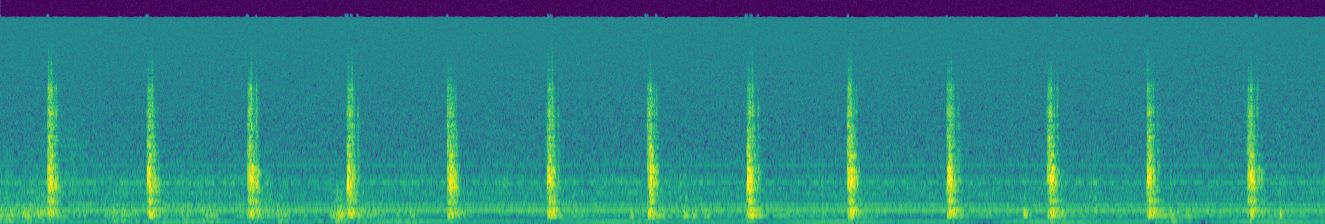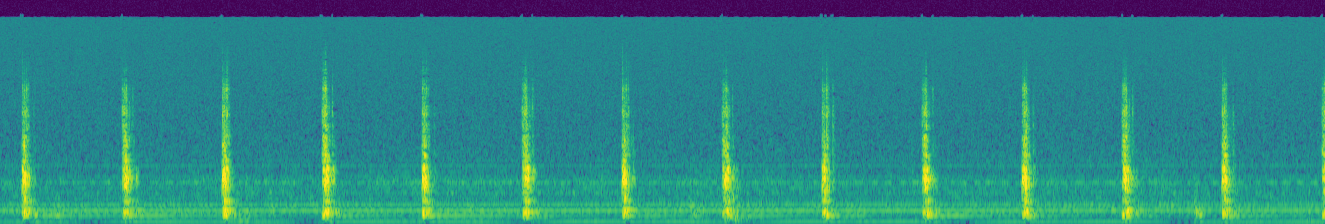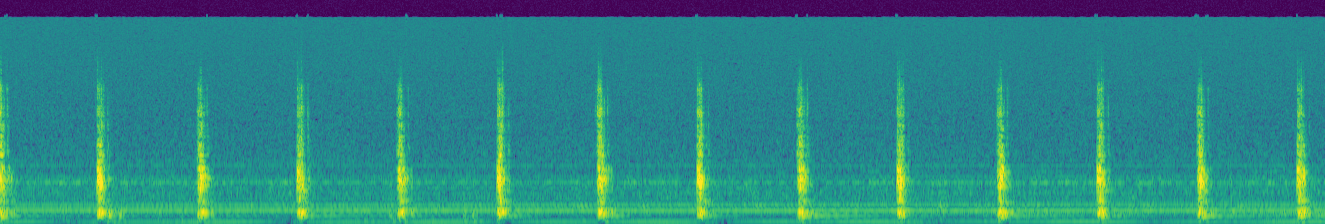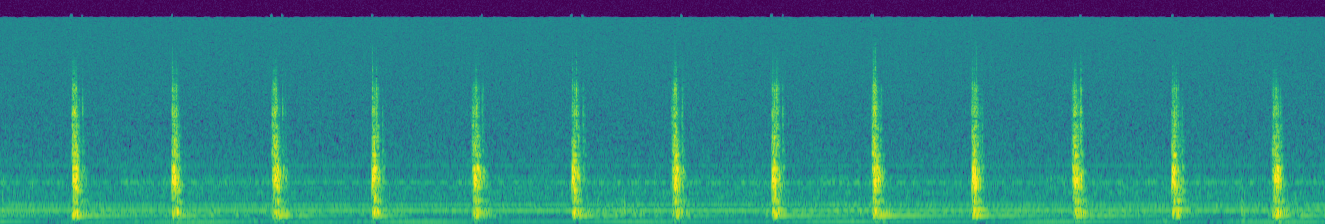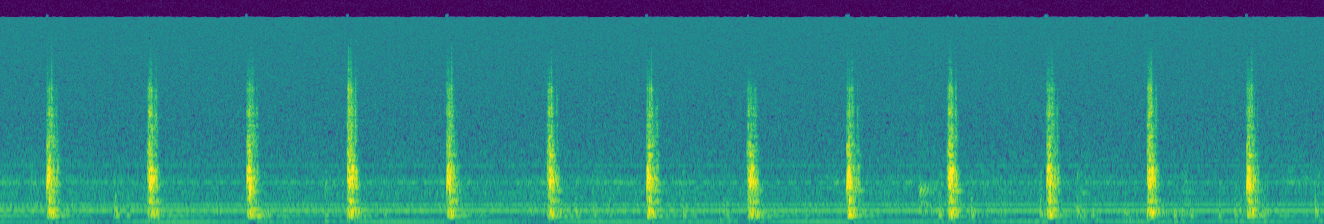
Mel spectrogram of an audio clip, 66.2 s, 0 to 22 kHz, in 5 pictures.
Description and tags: Digital clock recorded with a homemade contact microphone attached to an Olympus LS-14. Edited with Audacity, though the only editing has been clipping material at either ends, there has been no shortening or removing of sections between ticks to preserve the intervals.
